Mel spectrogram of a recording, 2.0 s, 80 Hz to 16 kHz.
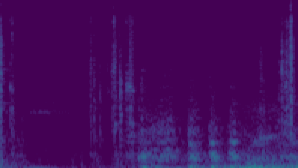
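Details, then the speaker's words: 2003 Honda Accord: keys rattle and click with a buzzing sound, then the engine catches about a second later and settles into a low rumble; intermittent no-start from a poor connection in the faulty ignition switch, not the starter. "because the connection of the switch is not good you hear the buzzing sound are you doing quickly it will be okay sometimes you will have problems"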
